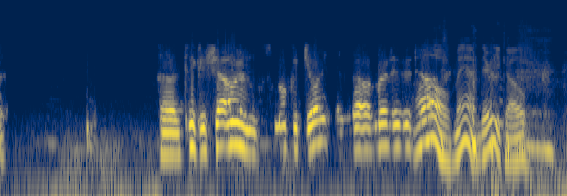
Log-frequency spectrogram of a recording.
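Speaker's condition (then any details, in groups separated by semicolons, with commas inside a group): Cerebral palsy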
